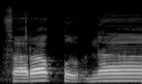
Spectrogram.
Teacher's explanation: را کو بھی موٹا پڑھیں گے قاف کو بھی موٹا پلس قاف کو قلقلہ کریں گے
